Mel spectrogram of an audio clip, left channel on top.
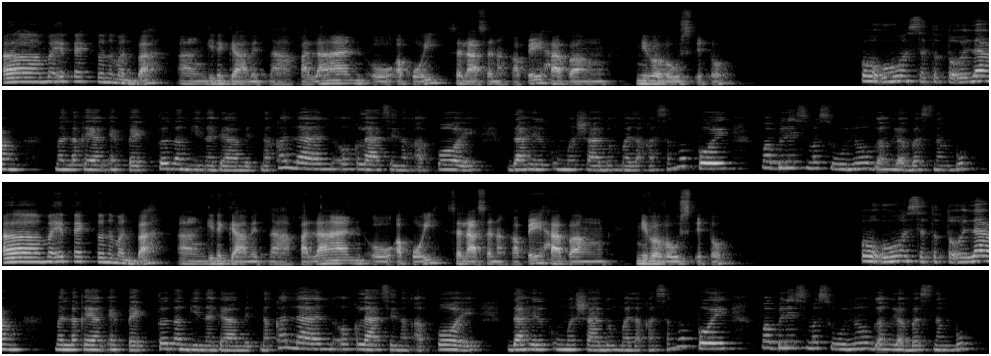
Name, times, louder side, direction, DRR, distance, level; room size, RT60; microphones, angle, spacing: voice 1, 0.0-6.0 6.3-7.2, right 3 dB, 40° right, 7 dB, 0.9 m, -26 dB
voice 2, 8.6-19.5, right 1 dB, 70° right, 1 dB, 1.0 m, -29 dB
7.0 x 2.6 x 5.5 m, 0.33 s
head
